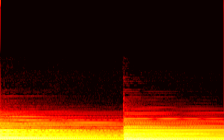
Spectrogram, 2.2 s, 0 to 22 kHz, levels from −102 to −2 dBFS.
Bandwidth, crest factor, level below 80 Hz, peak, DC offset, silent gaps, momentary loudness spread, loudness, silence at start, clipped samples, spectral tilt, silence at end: 4.7 kHz; 14 dB; -34 dBFS; -2 dBFS; under 0.1%; none; 7 LU; -17 LUFS; 0 s; under 0.1%; -11 dB/octave; 0 s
